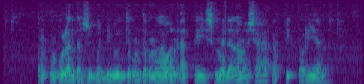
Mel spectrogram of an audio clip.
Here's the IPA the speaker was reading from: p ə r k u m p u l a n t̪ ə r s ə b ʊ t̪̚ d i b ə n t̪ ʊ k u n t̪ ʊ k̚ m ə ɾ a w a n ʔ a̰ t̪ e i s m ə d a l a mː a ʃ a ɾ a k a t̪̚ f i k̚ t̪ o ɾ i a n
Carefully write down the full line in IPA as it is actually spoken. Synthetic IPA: p ə r k u m p u l a n t̪ ə r s ə b ʊ t̪̚ d i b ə n t̪ ʊ k u n t̪ ʊ k̚ m ə l a w a n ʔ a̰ t̪ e i s m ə d a l a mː a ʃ a ɾ a k a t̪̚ f i k̚ t̪ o ɾ i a n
